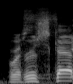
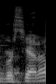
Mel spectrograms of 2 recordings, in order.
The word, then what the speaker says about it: bruschetta: In Italian, CH is always pronounced Oh, really? Okay. So this is pronounced Bruschetta.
